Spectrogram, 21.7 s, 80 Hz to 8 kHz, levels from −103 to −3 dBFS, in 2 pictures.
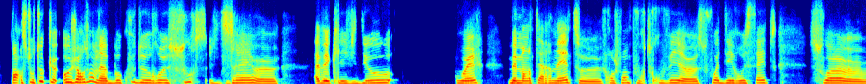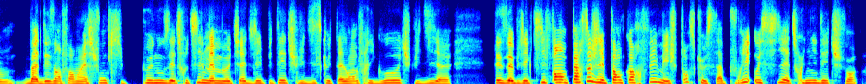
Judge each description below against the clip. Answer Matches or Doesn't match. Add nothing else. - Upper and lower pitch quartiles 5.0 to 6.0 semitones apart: Doesn't match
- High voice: Matches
